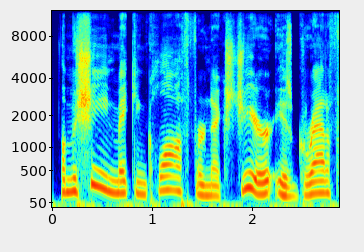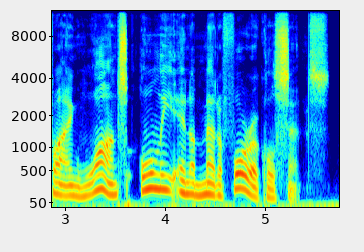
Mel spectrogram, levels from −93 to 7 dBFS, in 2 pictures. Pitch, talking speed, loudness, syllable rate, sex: 165 Hz, 155 wpm, -16 LUFS, 4.8 syllables/s, male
